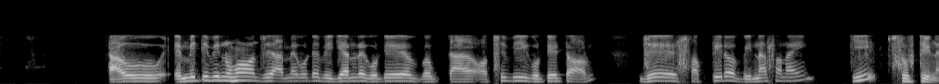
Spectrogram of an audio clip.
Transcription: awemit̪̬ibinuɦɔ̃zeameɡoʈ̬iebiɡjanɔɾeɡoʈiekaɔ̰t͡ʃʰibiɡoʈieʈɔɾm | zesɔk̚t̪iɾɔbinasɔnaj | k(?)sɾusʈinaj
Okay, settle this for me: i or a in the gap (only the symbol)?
i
